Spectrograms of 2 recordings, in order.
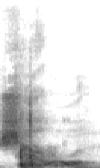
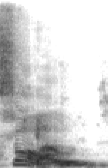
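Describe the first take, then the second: First: The name begins with an sh sound. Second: The name begins with an s sound. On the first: The speaker calls it right. "It's Shaul" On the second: The speaker calls it wrong. "It's not Saul"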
